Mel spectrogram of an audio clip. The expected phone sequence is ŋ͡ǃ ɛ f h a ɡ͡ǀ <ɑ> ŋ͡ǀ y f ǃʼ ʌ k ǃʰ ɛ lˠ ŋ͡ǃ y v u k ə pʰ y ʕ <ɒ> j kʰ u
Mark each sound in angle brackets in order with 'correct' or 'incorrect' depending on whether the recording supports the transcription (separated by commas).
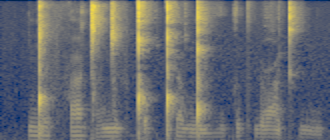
incorrect, incorrect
